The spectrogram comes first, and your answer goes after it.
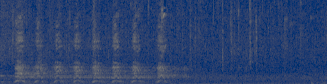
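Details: Dog's nuisance barking opens straight away with about eight quick barks in two seconds, then gives way to a low hum and faint background noise for the remainder.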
